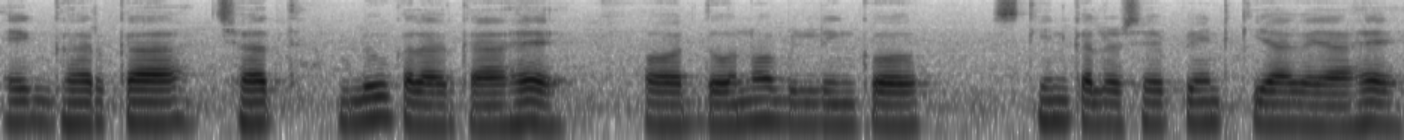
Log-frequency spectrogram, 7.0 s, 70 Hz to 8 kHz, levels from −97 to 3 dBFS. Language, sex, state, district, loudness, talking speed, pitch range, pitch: Hindi, male, Arunachal Pradesh, Lower Dibang Valley, -16 LUFS, 160 wpm, 120-130 Hz, 125 Hz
